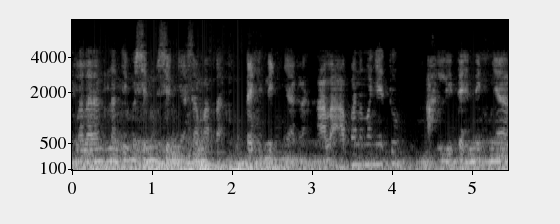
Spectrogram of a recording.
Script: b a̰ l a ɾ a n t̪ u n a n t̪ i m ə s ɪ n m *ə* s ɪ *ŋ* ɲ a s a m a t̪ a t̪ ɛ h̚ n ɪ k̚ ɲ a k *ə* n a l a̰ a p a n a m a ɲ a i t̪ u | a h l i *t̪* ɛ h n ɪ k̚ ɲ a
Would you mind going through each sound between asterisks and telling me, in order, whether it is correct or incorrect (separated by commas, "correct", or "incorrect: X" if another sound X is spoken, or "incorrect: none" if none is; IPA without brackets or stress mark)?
correct, incorrect: n, incorrect: a, correct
